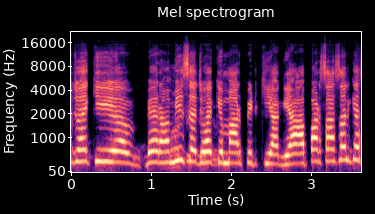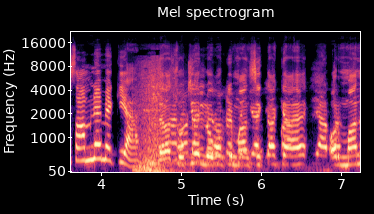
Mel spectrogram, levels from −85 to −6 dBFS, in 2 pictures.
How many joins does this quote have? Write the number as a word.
one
